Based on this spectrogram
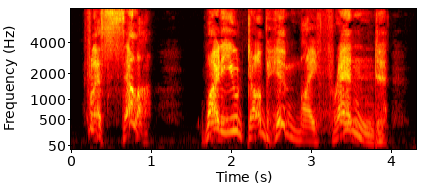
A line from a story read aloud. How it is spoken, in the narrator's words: exclaimed the prison warden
